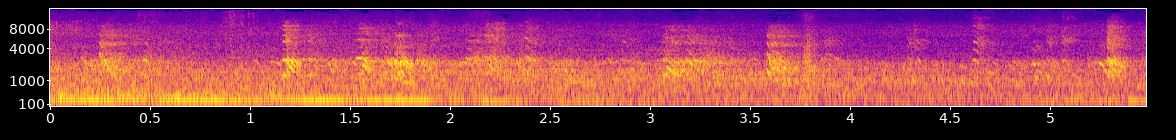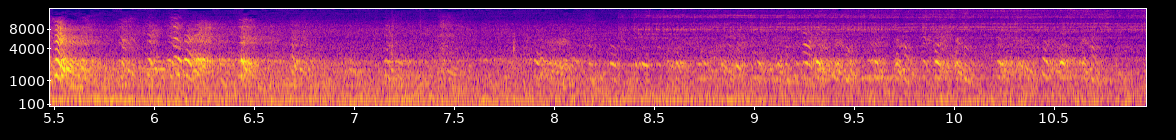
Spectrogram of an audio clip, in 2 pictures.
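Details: Western jackdaws gathering in large numbers at sunset before sleeping in trees, The Hague, Netherlands, October 2015; scattered sharp, chattering calls from many birds over a steady low engine-like hum.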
